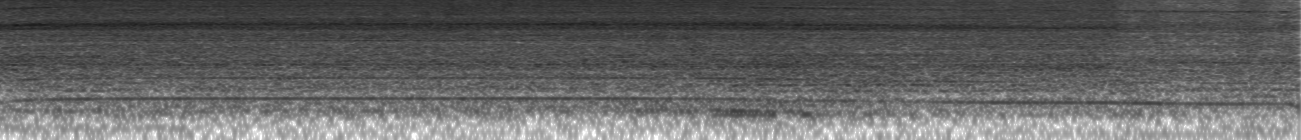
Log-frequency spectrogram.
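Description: Wet/dry shop vacuum running with its hose in a blocked toilet bowl, sucking out the standing water: a loud, steady motor whine over rushing air. It eases slightly near the end.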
